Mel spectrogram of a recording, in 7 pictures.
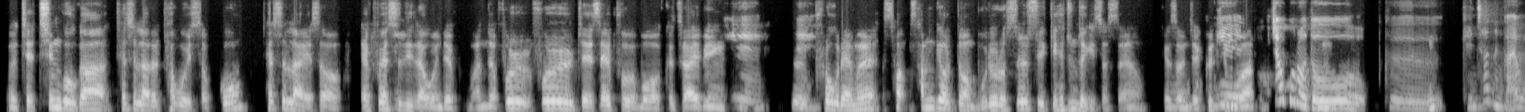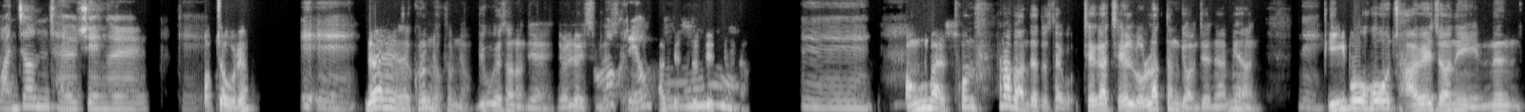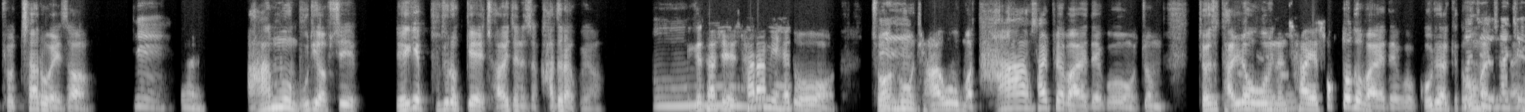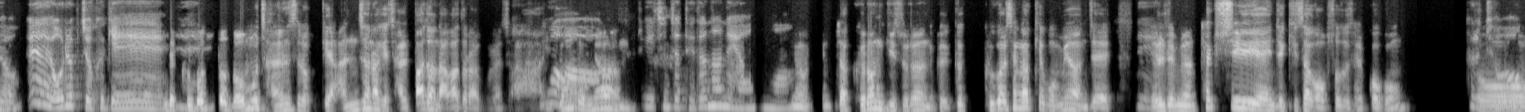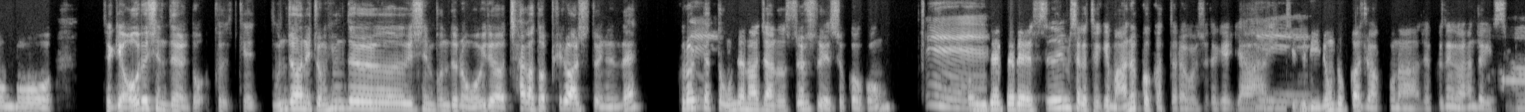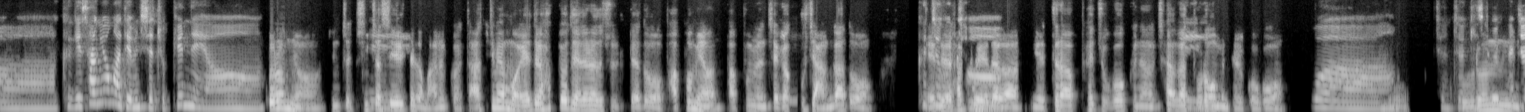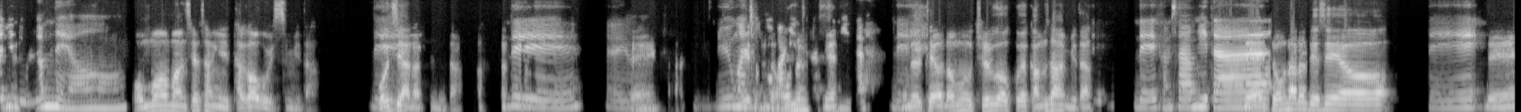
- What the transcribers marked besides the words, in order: distorted speech; put-on voice: "full full"; in English: "full full"; other background noise; gasp; tapping; gasp; tsk; in English: "드롭해"; laugh; laugh
- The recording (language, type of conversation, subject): Korean, unstructured, 기술은 우리 생활을 어떻게 더 편리하게 만들어 줄까요?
